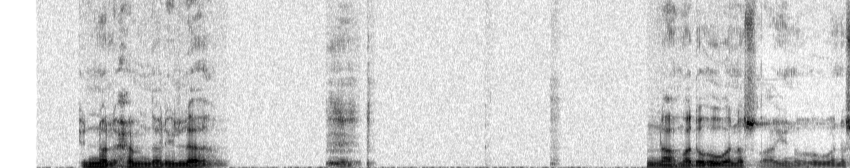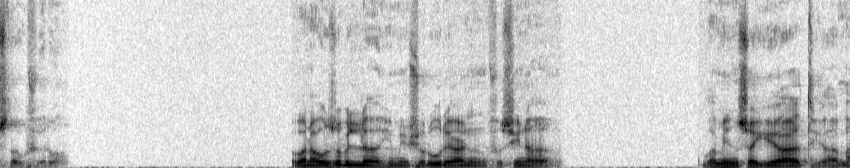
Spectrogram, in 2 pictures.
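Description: An elderly man speaks with feeling into a microphone, in bursts with pauses, heard through loudspeakers in an echoing hall.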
